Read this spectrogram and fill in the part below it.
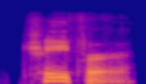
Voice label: "chafer", American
